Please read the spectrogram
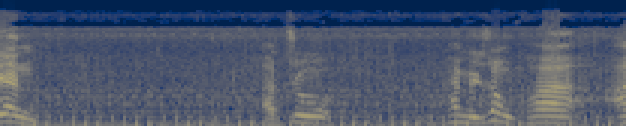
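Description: Small boat engine running steadily with a fast, even chugging beat.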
